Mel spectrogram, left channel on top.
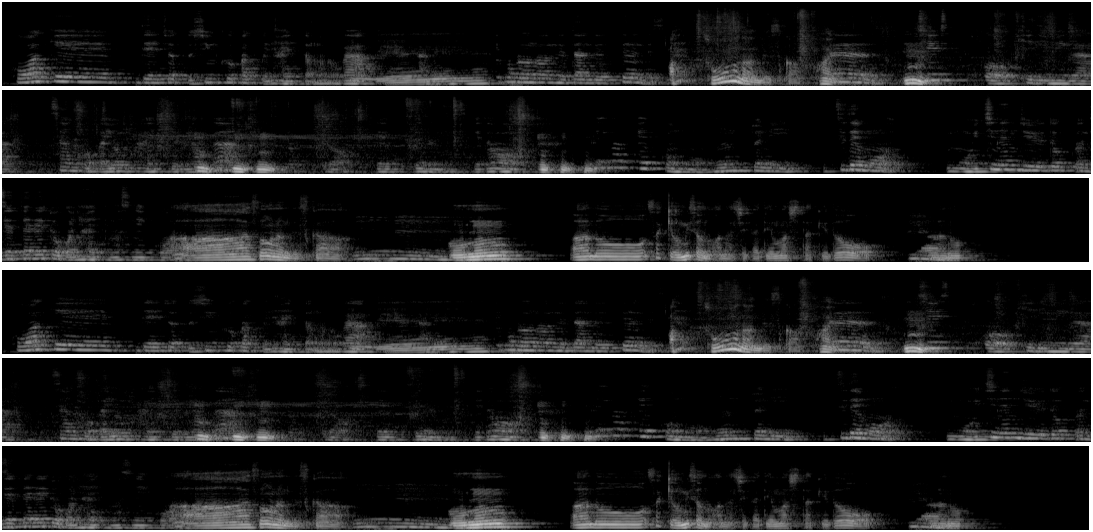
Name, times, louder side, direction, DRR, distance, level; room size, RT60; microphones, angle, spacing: voice 1, 0.1-3.7 4.2-4.5 4.9-6.9 8.3-9.4 9.8-11.0 11.4-13.2 13.8-14.4 14.6-16.1 16.8-18.8 19.2-19.8 20.3-23.5 25.3-26.6 30.8-31.3, equal, 45° left, -1 dB, 2.9 m, -39 dB
voice 2, 3.5-4.9 7.1-8.4 9.0-9.3 12.8-13.6 16.2-16.8 23.5-25.2 26.2-26.9 27.5-30.5 31.0-31.4, equal, 5° left, 5 dB, 0.3 m, -29 dB
sound 1, 6.8-16.5, left 2 dB, 90° left, 2.9 m, -53 dB
15.5 x 5.3 x 2.7 m, 0.70 s
head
